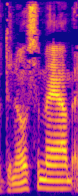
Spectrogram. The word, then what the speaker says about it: denosumab: How do I say that one? Denosumab? – Oh, denosumab, yes. Actually, even more interesting is we've got some ongoing trials for systemic lupus, which we're very excited about.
